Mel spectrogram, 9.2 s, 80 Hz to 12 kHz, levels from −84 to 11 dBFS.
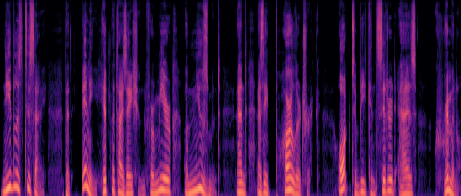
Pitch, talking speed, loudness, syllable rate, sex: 160 Hz, 130 wpm, -19 LUFS, 5.1 syllables/s, male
